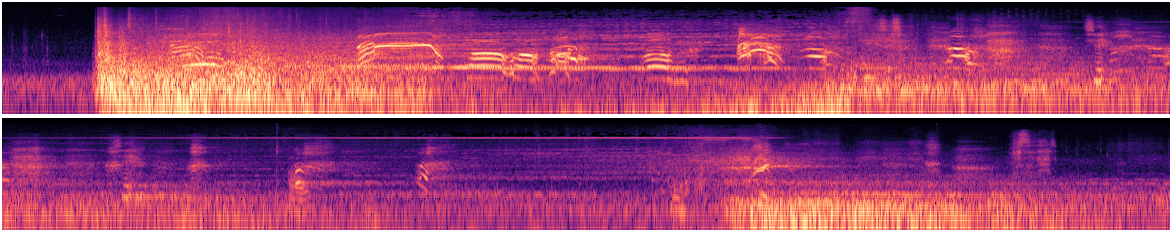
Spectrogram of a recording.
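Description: Men and women shout and talk in tense voices.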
